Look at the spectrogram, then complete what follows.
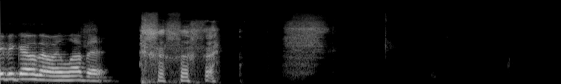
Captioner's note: chuckles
